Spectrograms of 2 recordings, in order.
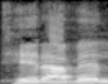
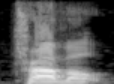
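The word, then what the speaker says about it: travel: تول یعنی سفر کردن تلفظش رو دقت بکنید ترول نیست تول به این دلیل که بین تی و r شما صدایی رو مشاهده نمی فرمایید و ما هم مجاز نیستیم صدایی رو اضافه بکنیم تول یعنی سفر کردن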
